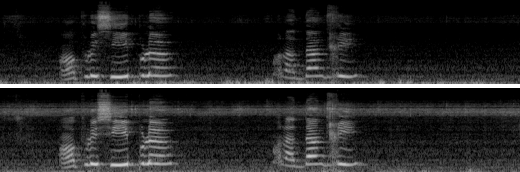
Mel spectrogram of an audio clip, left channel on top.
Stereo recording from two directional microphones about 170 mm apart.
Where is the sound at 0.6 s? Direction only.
Centre (ahead or behind).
